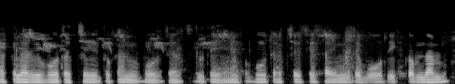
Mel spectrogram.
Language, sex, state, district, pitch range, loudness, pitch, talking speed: Bhojpuri, male, Bihar, Saran, 100-110 Hz, -21 LUFS, 105 Hz, 290 wpm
